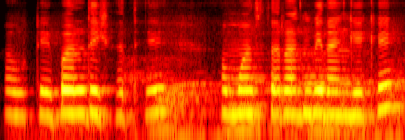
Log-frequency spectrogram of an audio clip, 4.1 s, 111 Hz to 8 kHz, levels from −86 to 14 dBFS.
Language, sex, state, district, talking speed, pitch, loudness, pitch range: Hindi, female, Chhattisgarh, Bilaspur, 120 wpm, 250 Hz, -16 LUFS, 245-255 Hz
